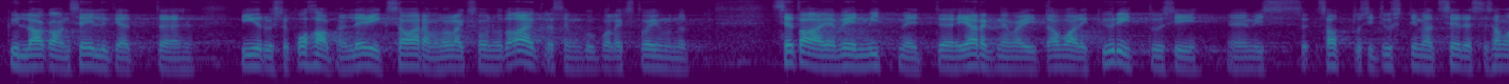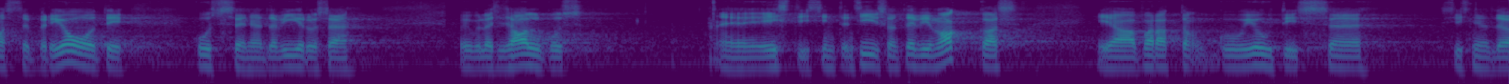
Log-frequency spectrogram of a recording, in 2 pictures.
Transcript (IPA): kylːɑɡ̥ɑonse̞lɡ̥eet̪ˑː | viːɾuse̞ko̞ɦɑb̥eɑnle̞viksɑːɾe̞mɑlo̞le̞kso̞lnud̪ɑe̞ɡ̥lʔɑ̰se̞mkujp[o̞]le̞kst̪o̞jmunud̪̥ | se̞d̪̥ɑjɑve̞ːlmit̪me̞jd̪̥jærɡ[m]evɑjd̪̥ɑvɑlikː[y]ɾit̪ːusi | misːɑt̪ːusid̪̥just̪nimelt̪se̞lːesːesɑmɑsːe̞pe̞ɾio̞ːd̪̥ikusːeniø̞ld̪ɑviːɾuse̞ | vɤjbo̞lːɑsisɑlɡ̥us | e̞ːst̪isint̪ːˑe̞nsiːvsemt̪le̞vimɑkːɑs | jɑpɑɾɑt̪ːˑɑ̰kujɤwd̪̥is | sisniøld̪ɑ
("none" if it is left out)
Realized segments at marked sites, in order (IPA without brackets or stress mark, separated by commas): o̞, n, y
